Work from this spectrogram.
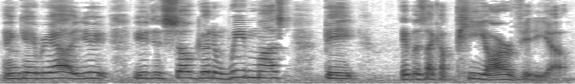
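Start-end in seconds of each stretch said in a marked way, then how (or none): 0.0-3.6 higher-pitched mock gushing; mocking suck-up praise; fawning flattery. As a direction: imitate someone sucking up, pitched up. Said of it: "it was just a stroke fest".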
